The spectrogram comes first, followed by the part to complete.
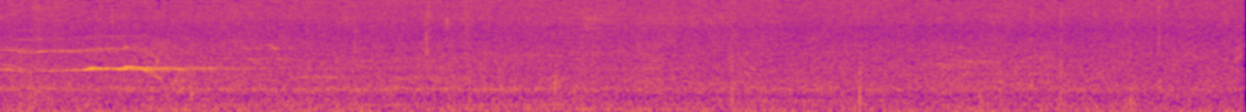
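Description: Steady low rumbling outdoor noise with an even level, and a faint wavering tone in the first second.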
